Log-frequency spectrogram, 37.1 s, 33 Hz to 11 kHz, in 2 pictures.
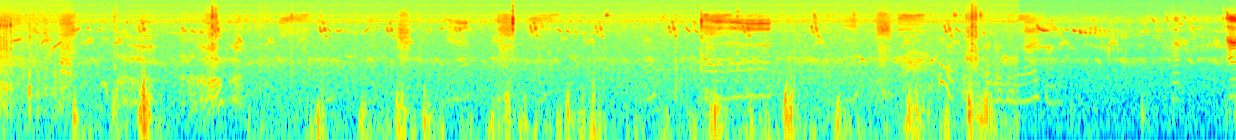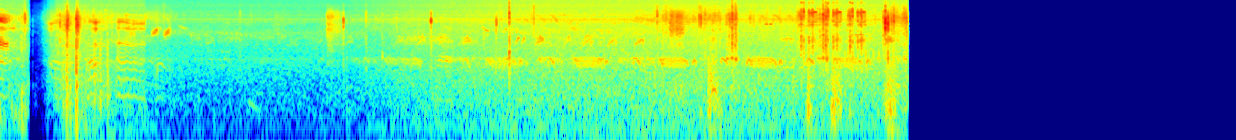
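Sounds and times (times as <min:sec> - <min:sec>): fawn bleating: 0:10.5 - 0:11.6.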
